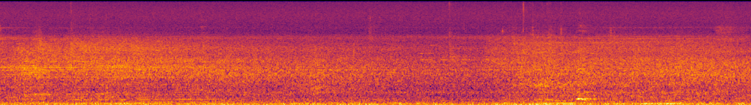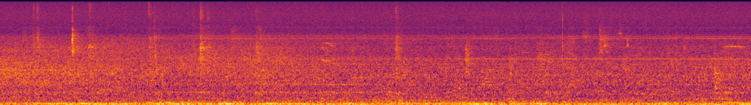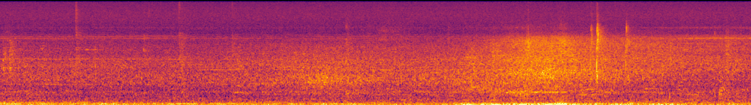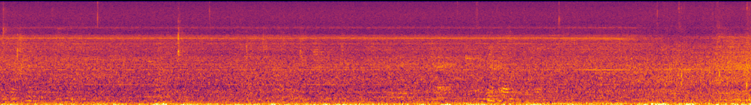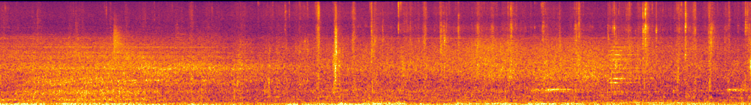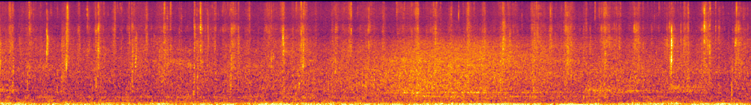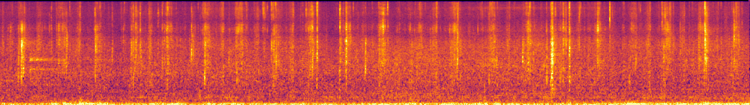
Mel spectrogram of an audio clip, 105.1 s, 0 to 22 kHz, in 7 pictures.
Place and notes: "Monday night walk in San Salvario, before first curfew night, in the time of COVID19": Soundwalk
Monday, October 26th 2020: first night of curfew at 11 p.m. for COVID-19 pandemic emergence. Round trip walking from my home in San Salvario district. Similar path as in previous Chapters.
Start at 10:47 p.m. end at 11:26 p.m. duration 38’40”
Path is associated with synchronized GPS track recorded in the (kmz, kml, gpx) files downloadable here:
Piemonte, Italia, 26 October 2020, 22:47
